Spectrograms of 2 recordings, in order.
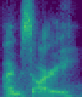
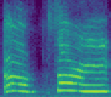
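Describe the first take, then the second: First: Soft, low, heartfelt apology; mean every bit of it, softer; genuine sorry. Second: Very high, tossed-off mock apology; flippant sorry. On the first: Retold or imitated. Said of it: "a very genuine". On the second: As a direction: chirp it like you don't mean it. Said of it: "It's not a flippant".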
